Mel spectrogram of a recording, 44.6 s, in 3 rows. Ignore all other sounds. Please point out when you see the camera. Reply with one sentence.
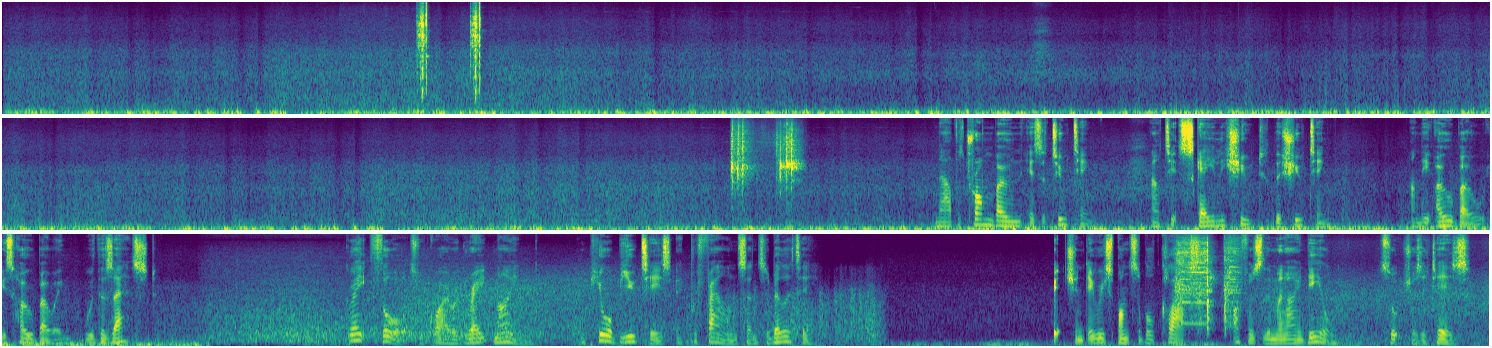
You can hear the camera from 3.4 to 4.8 s, from 22.1 to 22.9 s and from 41.5 to 42.2 s.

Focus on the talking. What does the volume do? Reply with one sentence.
The volume of the talking stays about the same.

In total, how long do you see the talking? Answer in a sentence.
The talking can be heard for 16 seconds in total.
